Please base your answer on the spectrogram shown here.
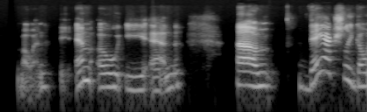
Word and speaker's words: Moen: But for example, the shower manufacturer Moen, that's how you pronounce it, right? Moen, the M-O-E-N.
